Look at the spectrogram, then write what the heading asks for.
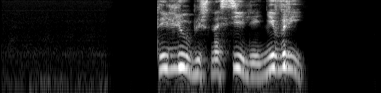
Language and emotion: Russian, angry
